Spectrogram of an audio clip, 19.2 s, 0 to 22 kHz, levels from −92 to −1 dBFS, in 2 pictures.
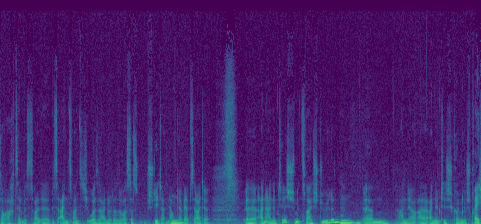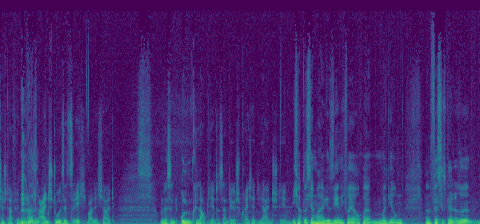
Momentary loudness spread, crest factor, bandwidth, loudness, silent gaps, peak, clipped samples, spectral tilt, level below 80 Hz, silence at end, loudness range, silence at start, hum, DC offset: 15 LU; 20 dB; 18 kHz; -32 LUFS; none; -12 dBFS; under 0.1%; -7 dB/octave; -52 dBFS; 0 s; 7 LU; 0 s; none; under 0.1%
